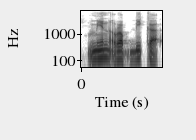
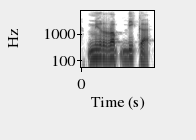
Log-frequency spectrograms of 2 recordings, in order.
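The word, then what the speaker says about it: مِنْ رَبِّكَ: Nah, kalau kita nggak tahu ilmu tajwidnya, bacanya seperti itu pasti ya. Min rabbika itu salah. Karena yang benar dibacanya mir rabbika. Mir rabbika tanpa didengung juga ya, tanpa digunah juga.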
